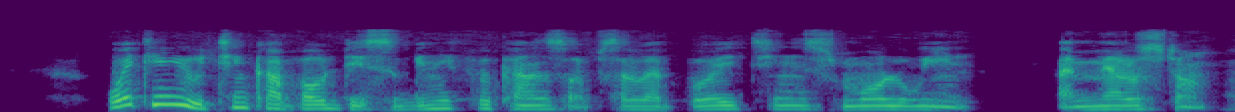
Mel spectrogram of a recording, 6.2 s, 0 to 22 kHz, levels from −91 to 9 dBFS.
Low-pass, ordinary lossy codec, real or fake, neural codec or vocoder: 7.2 kHz; AAC, 32 kbps; fake; codec, 16 kHz, 4 kbps, FreqCodec, larger model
